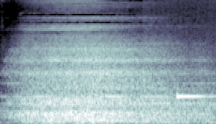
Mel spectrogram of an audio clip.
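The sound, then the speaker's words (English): A slow, deep breath drawn in through the nose during a relaxation exercise: a soft, steady, airy rush that lasts about two seconds and sounds alone. “Take a deep breath all the way in through your nostrils and out through your mouth. Nice and deep breath in.”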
